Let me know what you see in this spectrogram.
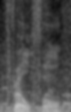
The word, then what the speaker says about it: Threlfall: Threlfall.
